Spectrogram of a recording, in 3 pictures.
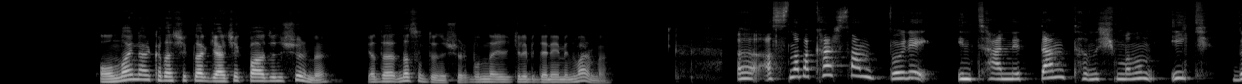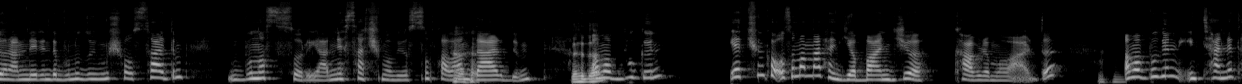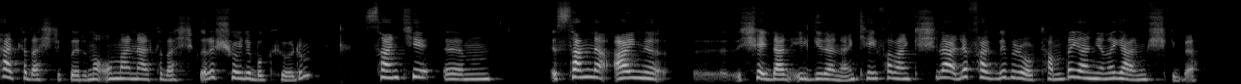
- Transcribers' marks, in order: lip smack; chuckle; lip smack
- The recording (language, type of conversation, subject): Turkish, podcast, Online arkadaşlıklar gerçek bir bağa nasıl dönüşebilir?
